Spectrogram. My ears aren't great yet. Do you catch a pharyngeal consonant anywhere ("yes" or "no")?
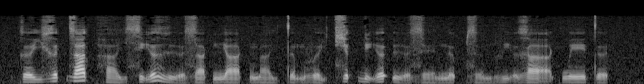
no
